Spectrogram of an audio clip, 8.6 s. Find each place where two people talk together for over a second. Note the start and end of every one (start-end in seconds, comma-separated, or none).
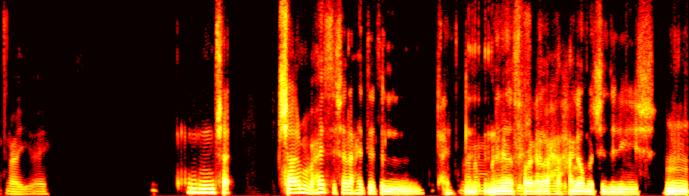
6.1-7.4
